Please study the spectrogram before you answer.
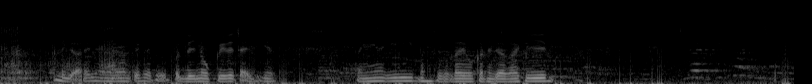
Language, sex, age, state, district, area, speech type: Dogri, male, 18-30, Jammu and Kashmir, Samba, rural, spontaneous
